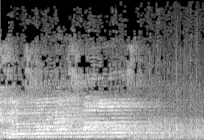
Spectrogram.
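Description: Young women sing through microphones.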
